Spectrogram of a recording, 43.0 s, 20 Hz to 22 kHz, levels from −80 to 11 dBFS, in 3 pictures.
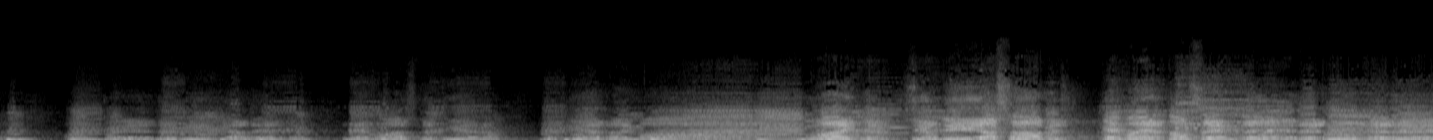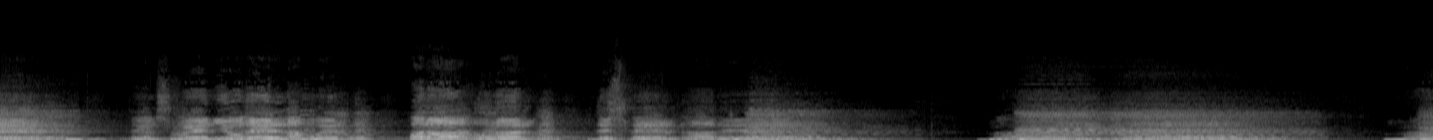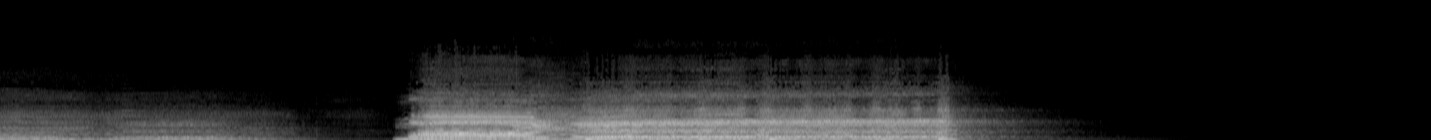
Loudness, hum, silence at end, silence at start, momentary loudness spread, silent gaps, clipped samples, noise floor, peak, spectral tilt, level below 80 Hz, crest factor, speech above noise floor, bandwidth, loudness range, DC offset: -22 LUFS; 50 Hz at -60 dBFS; 4.3 s; 0 s; 20 LU; none; under 0.1%; under -90 dBFS; -2 dBFS; -5 dB/octave; -34 dBFS; 20 dB; over 66 dB; 12.5 kHz; 16 LU; 0.2%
